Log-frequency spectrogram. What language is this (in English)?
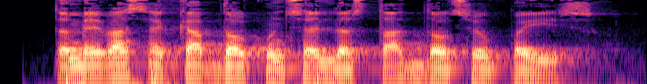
Catalan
